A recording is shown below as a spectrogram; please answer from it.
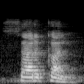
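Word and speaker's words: circle: सा यहाँ समझे कि जब सी के साथ आई होता है तब स उच्चारण होता है, ठीक है, कैसे उच्चारण होता है, तो देखिए सी आई आर सी एल ई कैसे पढ़ते हैं इसको, सर्कल, ठीक है, ऐसे ये पढ़ा गया, जो पढ़ा गया वो मैंने लिख दिया सर्कल, सी आई से स उच्चारण हो गया।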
